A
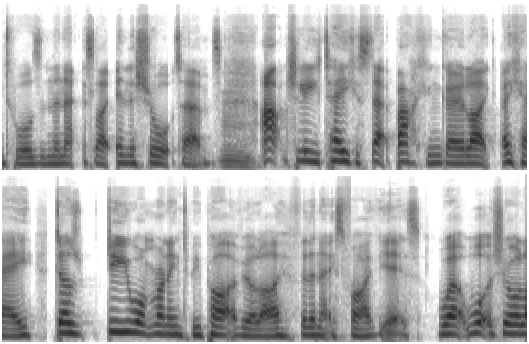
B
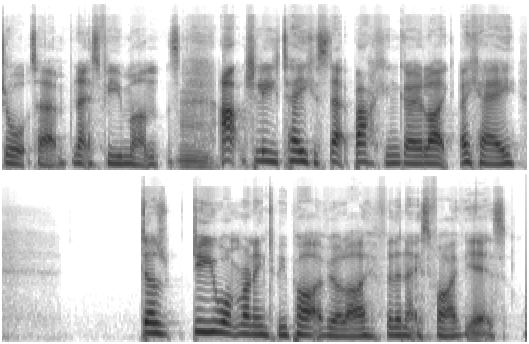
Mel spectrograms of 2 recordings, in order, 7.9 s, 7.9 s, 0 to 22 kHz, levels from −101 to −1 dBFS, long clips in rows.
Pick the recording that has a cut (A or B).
A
